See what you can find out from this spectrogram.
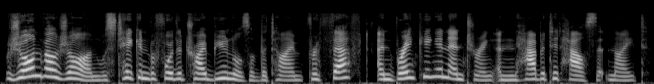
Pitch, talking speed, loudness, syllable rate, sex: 245 Hz, 190 wpm, -19 LUFS, 5.4 syllables/s, female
